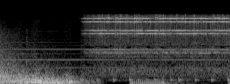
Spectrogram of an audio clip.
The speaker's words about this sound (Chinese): 第二天早晨，哼哼猪卧室里的闹钟准时响了起来。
